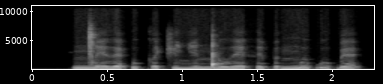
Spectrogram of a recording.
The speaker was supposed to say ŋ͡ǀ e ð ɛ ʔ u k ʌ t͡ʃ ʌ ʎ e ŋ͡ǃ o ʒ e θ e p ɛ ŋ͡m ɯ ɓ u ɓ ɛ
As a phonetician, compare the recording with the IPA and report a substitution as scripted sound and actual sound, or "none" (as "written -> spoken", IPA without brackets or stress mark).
ʒ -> ð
